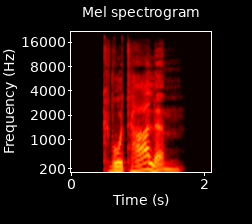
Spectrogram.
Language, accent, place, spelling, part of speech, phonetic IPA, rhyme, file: German, Germany, Berlin, quotalem, adjective, [kvoˈtaːləm], -aːləm, De-quotalem.ogg
- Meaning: strong dative masculine/neuter singular of quotal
